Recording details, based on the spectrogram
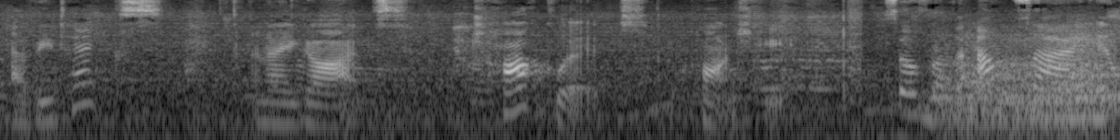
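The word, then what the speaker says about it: pączki: But it's a paczki, not a punchki, and not a patchki. So I'm at this bakery called Evitex, and I got chocolate paczki.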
